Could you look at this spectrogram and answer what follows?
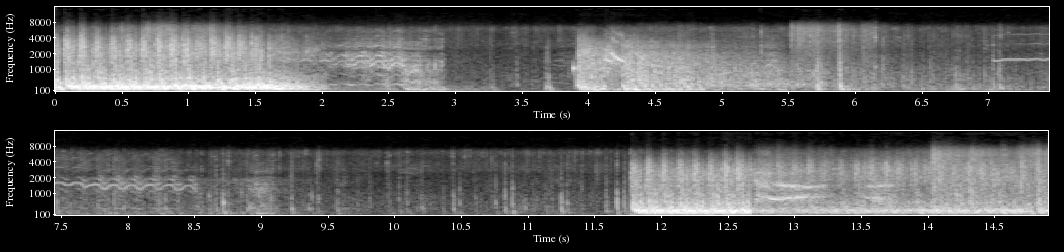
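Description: Film soundtrack of a machine gun firing in long rapid bursts, cutting off about two seconds in and starting again near the end. In the quieter stretch between, horses whinny, and a whinny also carries over the gunfire when it resumes.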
